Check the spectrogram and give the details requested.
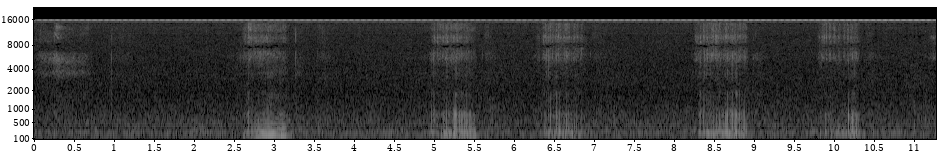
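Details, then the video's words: Female pet dog asleep indoors, snoring in loud rhythmic bursts, five rough throaty breaths spaced roughly two seconds apart, each a short rasping swell over a quiet room hum. "My dog snoring"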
